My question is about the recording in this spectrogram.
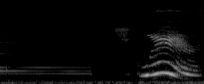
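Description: VTech Touch & Teach Elephant toy playing electronic sounds: held notes of its tune fade out over the first second. After a short pause, a brief high voice-like sound rises and falls in pitch near the end.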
